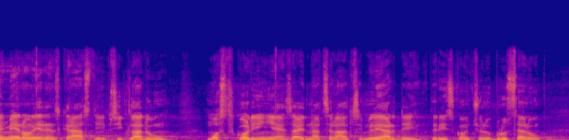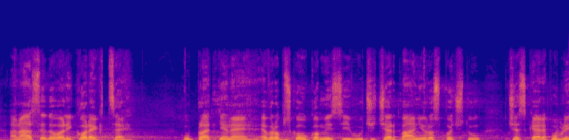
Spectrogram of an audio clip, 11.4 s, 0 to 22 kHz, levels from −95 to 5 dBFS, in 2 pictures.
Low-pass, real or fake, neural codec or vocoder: 14.4 kHz; fake; vocoder, 44.1 kHz, 128 mel bands every 256 samples, BigVGAN v2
